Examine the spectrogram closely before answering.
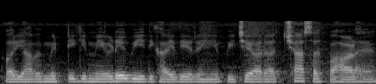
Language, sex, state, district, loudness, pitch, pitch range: Hindi, male, Uttar Pradesh, Jalaun, -26 LUFS, 125 Hz, 120-130 Hz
